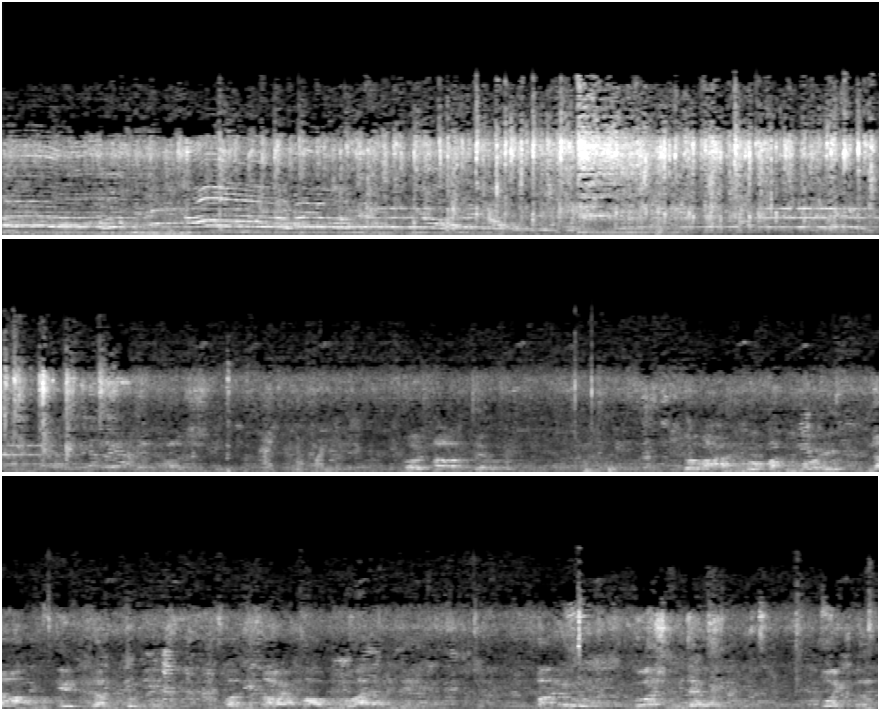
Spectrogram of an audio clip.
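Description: A young performer sings loudly with a wavering voice.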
